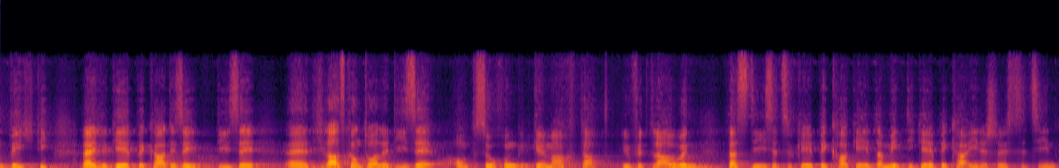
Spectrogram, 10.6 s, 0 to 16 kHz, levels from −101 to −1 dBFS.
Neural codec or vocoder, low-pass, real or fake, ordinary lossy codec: codec, 24 kHz, 0.5 kbps, DualCodec; 10.8 kHz; fake; none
